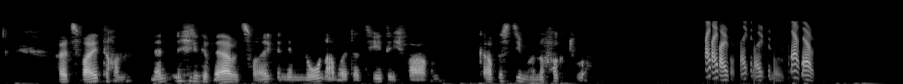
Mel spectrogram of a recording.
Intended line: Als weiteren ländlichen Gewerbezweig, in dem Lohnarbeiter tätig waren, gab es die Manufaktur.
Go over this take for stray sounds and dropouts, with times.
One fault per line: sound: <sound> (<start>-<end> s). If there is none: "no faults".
sound: chirp (7.0-8.2 s)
